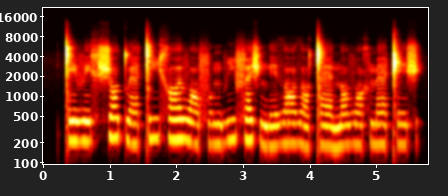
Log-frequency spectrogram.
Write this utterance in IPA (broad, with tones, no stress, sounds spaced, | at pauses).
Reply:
ǀ e˨ β e˨ x ʃ ɒ˦ tʷ æ˨ ǀ i˦ x ɒ˦ ɐ̯ β ɒ˨ f o˨ ŋ β i˦ f æ˦ ʃ ŋ e˨˦ ð ɒ˦ ð ɒ˨ ǀ æ˦˨ n ɒ˦ β ɒ˦ x m æ˦ ǁ e˦ ʃ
